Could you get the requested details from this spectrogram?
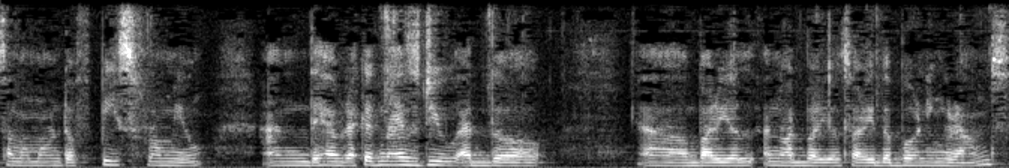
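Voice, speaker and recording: Soft-spoken and monotone, a woman with a very deep, low pitch talks at a moderate pace amid audible room echo. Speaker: spiritual content creator. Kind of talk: personal testimony. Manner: halting, many fillers.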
